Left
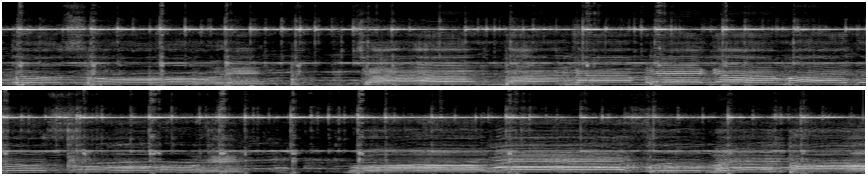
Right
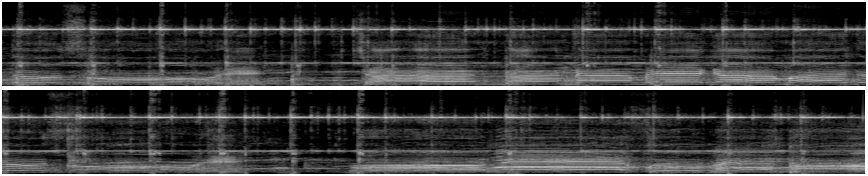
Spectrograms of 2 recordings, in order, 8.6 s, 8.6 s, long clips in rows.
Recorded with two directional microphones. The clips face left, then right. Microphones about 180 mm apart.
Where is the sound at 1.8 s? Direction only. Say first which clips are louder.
Left 2 dB; 20° left (ahead or behind).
